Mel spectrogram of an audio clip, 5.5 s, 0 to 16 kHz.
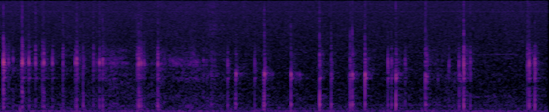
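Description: A medium hollow plastic map globe on a stand is tapped with long dark-painted nails and fingertips. The result is a quiet, irregular series of short, dry clicks and taps, some with a faint hollow ring near 2 kHz and others slightly lower around 1.3 kHz.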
